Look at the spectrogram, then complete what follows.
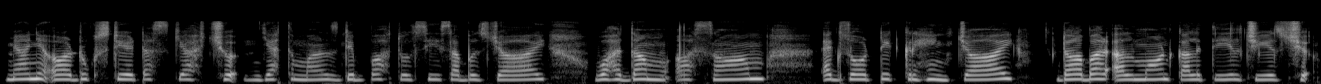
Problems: constant background noise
